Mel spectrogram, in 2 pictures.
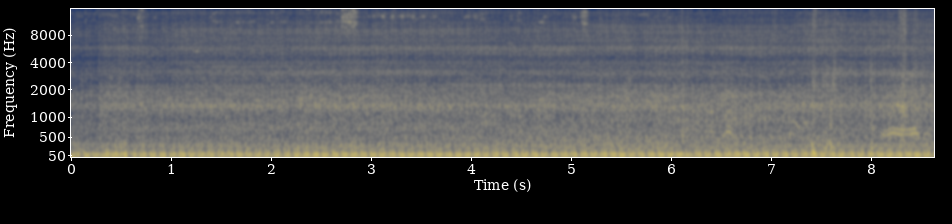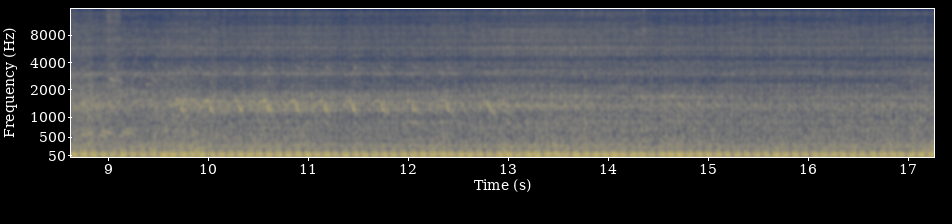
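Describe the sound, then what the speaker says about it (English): A 2019 Royal Enfield Interceptor 650 parallel-twin motorcycle idles close by with a steady, even low throb that holds unchanged throughout, and faint chirps and clatter sit in the background. "This is the 650 Interceptor parallel twin."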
